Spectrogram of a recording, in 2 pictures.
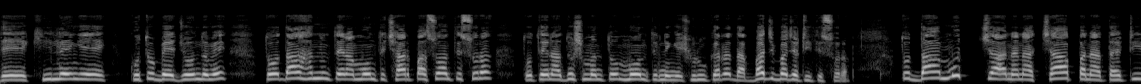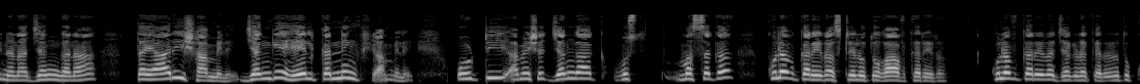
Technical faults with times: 0.00-22.82 Vorbis compression
11.29 pre-echo

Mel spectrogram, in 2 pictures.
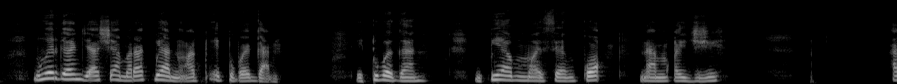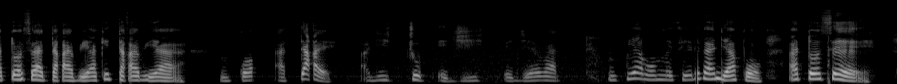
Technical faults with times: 11.16-15.95 input switched to a poorer device

